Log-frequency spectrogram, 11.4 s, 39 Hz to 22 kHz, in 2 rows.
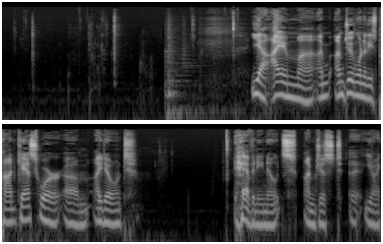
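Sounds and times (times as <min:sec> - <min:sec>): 
lip smacks: 0:00.0 - 0:02.3, 0:02.9 - 0:03.6
person sipping a drink: 0:00.2 - 0:03.7
gulp: 0:01.3 - 0:01.8
speech: 0:03.8 - 0:07.8, 0:09.3 - 0:11.3.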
